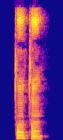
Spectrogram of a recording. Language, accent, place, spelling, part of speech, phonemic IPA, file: French, France, Lyon, tonton, noun, /tɔ̃.tɔ̃/, LL-Q150 (fra)-tonton.wav
- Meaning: 1. uncle 2. snitch, informer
